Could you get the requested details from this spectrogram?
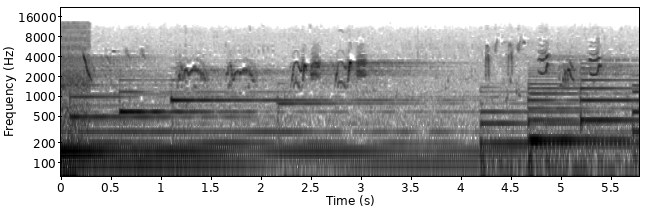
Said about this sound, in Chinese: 你可以听到小鸟的叫声。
